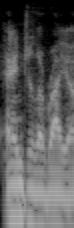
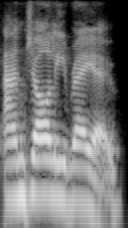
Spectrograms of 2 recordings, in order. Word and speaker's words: Anjali Rao: can't pronounce your name Angela Rayo it's very easy it's very easy very easy it's usually Anjali Rao no it doesn't rhyme with mayo it rhymes with wow second of all do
